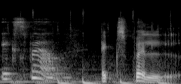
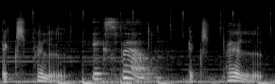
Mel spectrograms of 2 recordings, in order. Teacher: It's made up of two syllables, and the accent falls in the second syllable.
